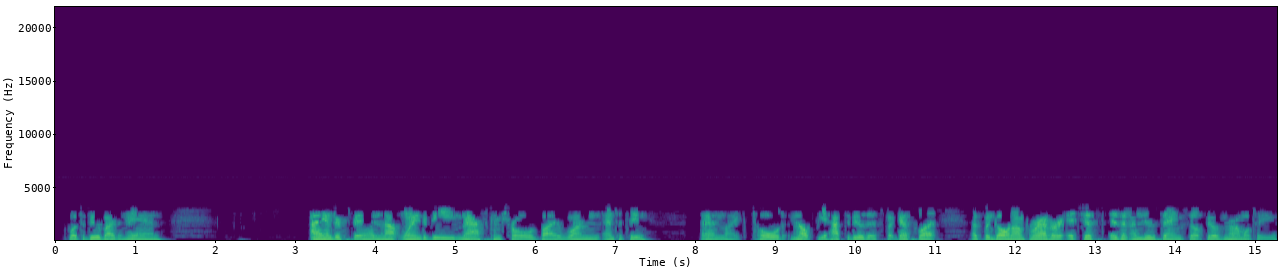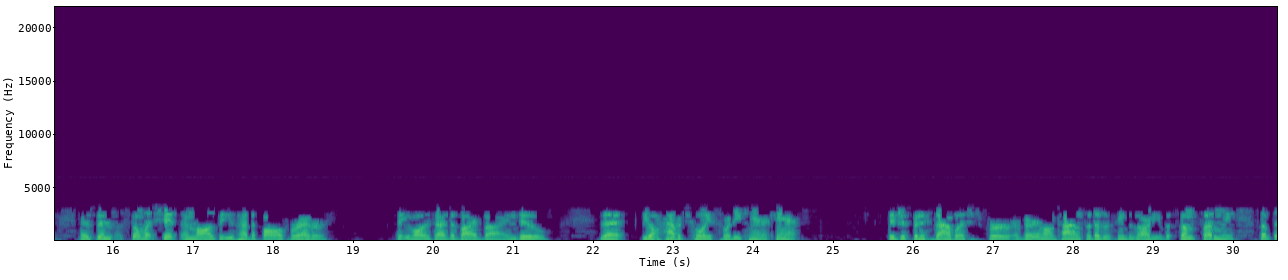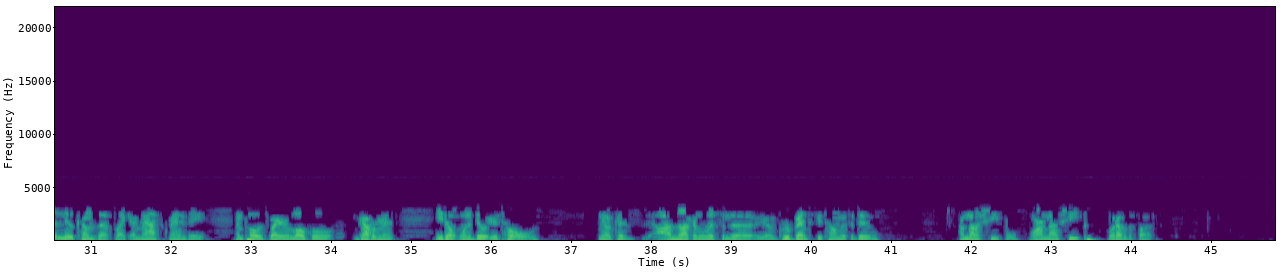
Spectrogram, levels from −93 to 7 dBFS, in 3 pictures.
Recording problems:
garbled, watery; badly; nothing above 2.5 kHz

